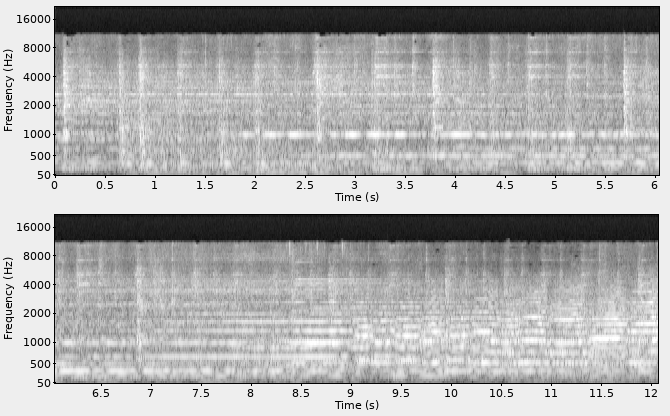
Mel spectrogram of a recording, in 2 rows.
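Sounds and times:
brass sustained chords: 6.4 - 12.0
marching band playing: 8.2 - 12.0.

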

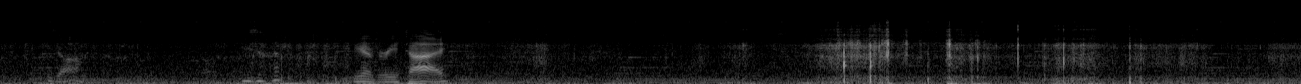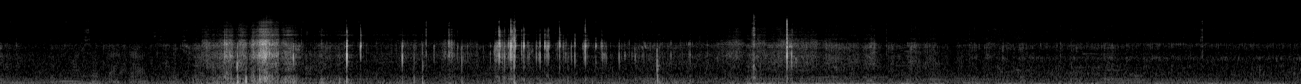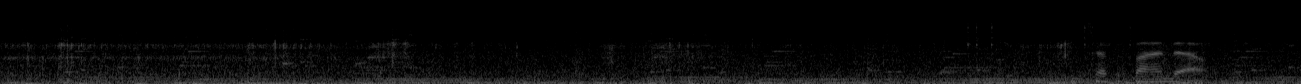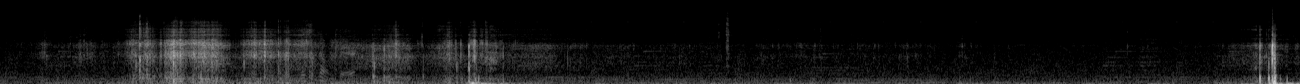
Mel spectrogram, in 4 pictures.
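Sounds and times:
faint steady whine: 0.0 - 52.0.

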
